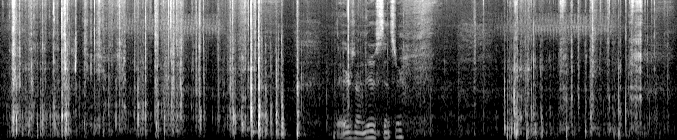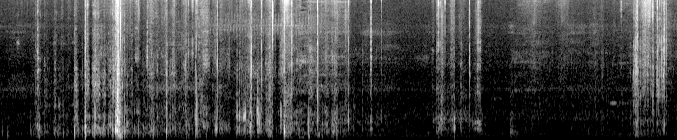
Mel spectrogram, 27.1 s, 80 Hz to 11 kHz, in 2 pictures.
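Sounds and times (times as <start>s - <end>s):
handling small car parts: 0.1s - 7.4s, 14.2s - 21.1s, 22.2s - 23.2s, 26.0s - 27.0s.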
